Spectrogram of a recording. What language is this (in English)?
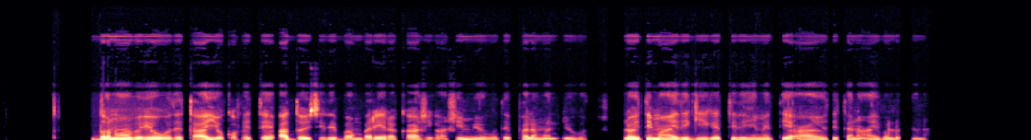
Wolaytta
